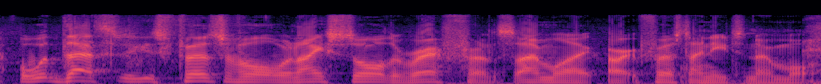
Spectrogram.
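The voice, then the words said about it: British accent. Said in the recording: “Really am British ... Accent's the accent's real”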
